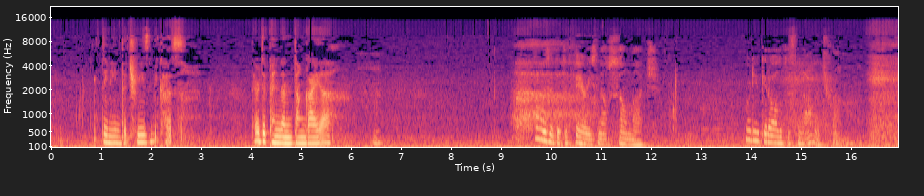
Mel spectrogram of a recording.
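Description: A young woman moans drowsily in short bursts close by.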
